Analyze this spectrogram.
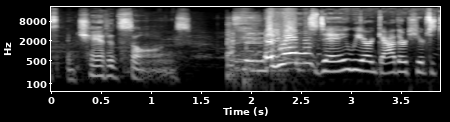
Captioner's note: through translator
